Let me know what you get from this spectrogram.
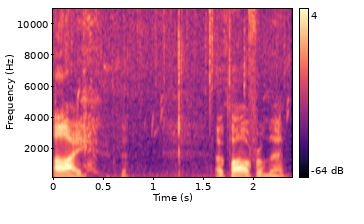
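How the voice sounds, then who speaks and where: A man's voice: mid-range voice, slow pace, a little hiss or hum, lightly acted. An actor playing a cocky, teasing young nobleman in a game cutscene, joking and boastful with his friend. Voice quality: playful, mocking.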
